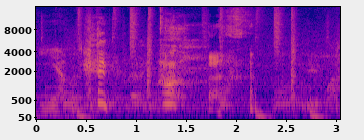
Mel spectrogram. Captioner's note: grunts; laughs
